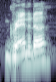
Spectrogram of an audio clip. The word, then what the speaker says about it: Granada: this, but I'm gonna pronounce it as Granada. Like Canada, but grand.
